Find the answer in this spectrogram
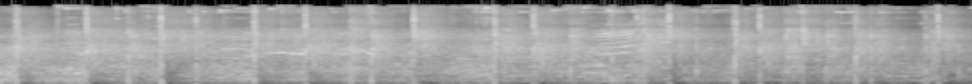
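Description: Ceremonial perahera whips cracking: many sharp cracks at uneven intervals from several whip-crackers at once, over the chatter of a large crowd.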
